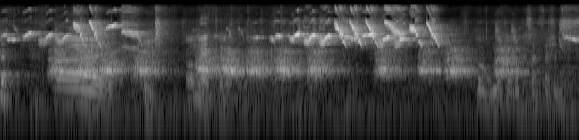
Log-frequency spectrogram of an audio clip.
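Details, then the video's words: Several rusty-collared seedeaters (coleiros) singing together at a Sunday-morning gathering of keepers: lively, rapid phrases of high twitters, buzzy trills and sweet whistled notes in quick succession, with voices murmuring faintly behind. "Barderna de Coleiro Entre Amigos"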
